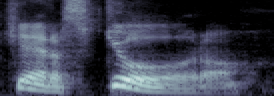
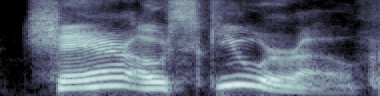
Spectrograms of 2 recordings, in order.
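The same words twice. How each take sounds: First: "Chair oscuro" repeated lower and softer, slowly. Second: "Chair oscuro" said slow with a flat American chair; Americanized Chair oscuro. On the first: Repeating the mangled art term, low and soft. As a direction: mutter "Chair oscuro" again as a low aside. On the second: Teasing a friend by mangling the art term, slowly. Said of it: "you're looked at as snobbish". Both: Shown as a demonstration.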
